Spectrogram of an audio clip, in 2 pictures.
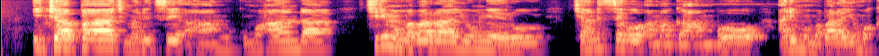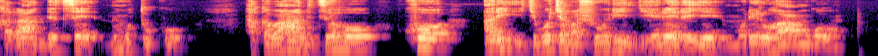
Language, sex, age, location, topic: Kinyarwanda, female, 25-35, Huye, education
